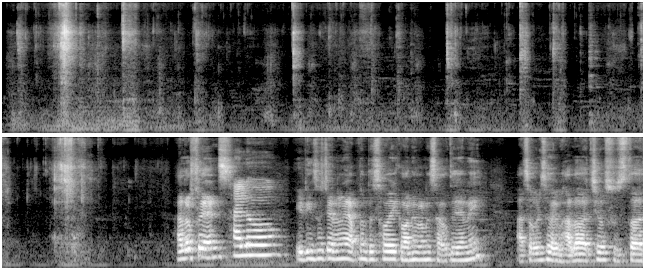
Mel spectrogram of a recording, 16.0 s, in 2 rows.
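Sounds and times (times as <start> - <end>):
wet chewing and mouth smacks: 0.0 - 10.0.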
